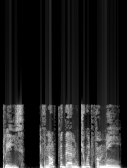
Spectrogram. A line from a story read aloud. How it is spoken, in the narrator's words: I growl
